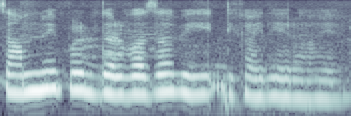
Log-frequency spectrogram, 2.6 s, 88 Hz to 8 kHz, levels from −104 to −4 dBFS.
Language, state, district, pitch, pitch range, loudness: Hindi, Arunachal Pradesh, Papum Pare, 210 Hz, 190-225 Hz, -16 LUFS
